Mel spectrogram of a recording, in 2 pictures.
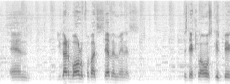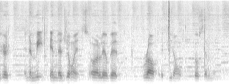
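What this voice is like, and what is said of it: Lovely regional accent. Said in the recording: “his lovely accent”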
